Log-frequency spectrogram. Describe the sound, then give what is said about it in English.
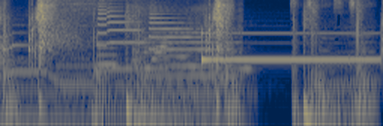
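Electronic chirping tones from a push-to-talk phone as someone chirps friends, bright warbling bleeps that give way to a long, steady beep tone sustained through the end, loud. “I got my niggas chirp, I'm finna hit them right now, it's Friday and shit.”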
